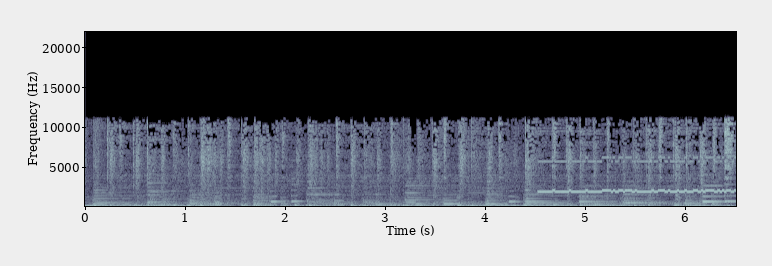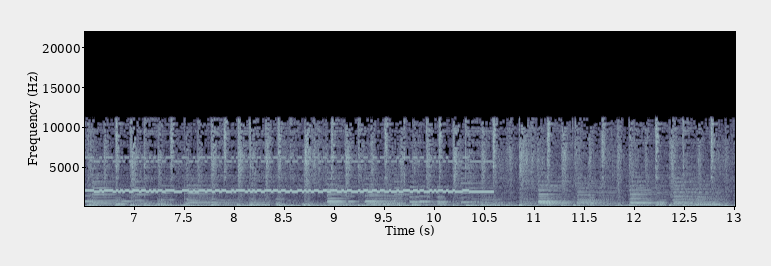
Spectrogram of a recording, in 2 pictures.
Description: RTTY (45.45 baud, 170 Hz shift), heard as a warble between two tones, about 2000 Hz centre. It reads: AQUESTES SON LES PRINCIPALS.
